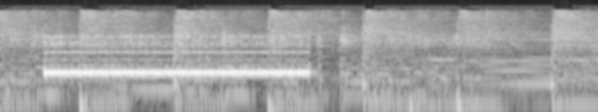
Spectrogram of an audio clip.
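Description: Telephone hold music playing over a call on speakerphone, starting abruptly, with one long held note in the first half and a steady beat: the call has been transferred and put on hold.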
